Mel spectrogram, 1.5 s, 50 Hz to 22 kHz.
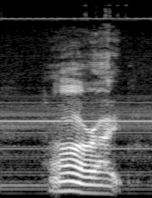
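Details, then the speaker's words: Zenith N23270-6 tube B&W portable TV on a Sencore DC62 signal generator, tubes warmed: harsh raspy buzz swelling briefly over a low steady hum from the speaker; detector buzz, reducible via the rear buzz control. "in here in there that there is buzz now i've been told that these detectors in this this will not able to be totally eliminated"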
